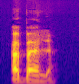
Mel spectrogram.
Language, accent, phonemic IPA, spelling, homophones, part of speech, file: French, France, /a.bal/, abales, abale / abalent, verb, LL-Q150 (fra)-abales.wav
- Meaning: second-person singular present indicative/subjunctive of abaler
